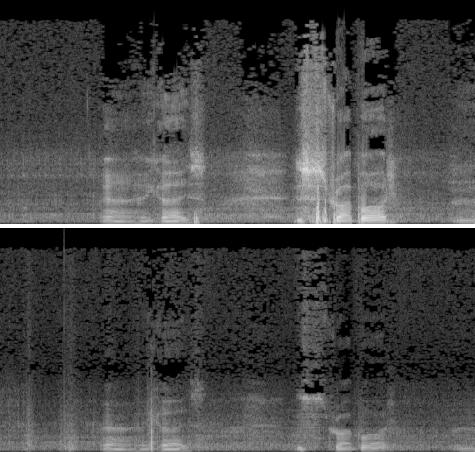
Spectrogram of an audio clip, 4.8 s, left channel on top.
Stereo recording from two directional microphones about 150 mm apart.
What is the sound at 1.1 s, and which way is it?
Speech, 30° left (ahead or behind).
